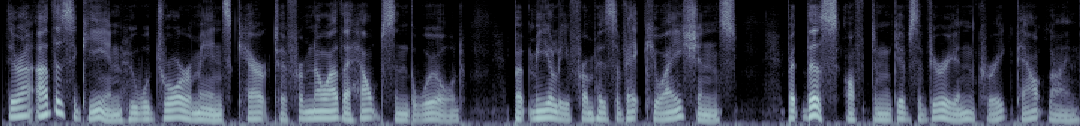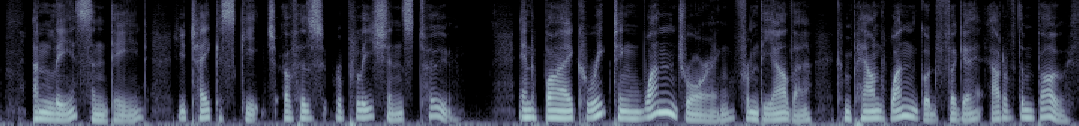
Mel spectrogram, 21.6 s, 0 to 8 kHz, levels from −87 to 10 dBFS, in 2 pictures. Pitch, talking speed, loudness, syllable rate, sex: 115 Hz, 150 wpm, -22 LUFS, 4.8 syllables/s, male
